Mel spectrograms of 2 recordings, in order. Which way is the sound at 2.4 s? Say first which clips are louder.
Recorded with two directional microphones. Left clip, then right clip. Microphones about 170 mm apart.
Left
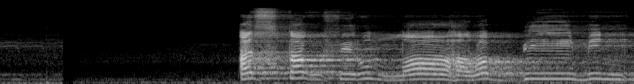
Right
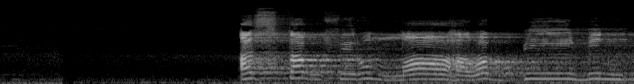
Left 8 dB; 45° left (ahead or behind).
